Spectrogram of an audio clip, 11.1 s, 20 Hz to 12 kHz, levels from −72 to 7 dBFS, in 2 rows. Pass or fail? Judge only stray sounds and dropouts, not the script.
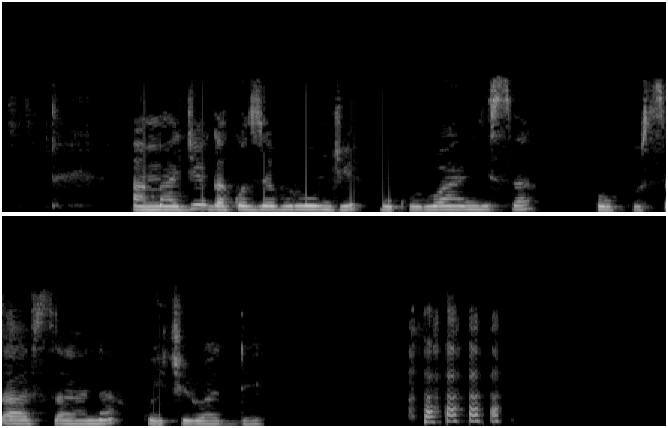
fail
